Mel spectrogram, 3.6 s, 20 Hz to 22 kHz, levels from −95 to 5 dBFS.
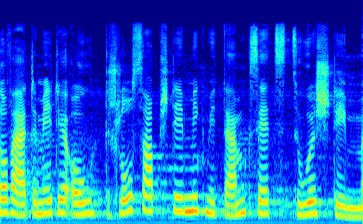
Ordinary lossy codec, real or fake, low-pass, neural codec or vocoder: none; real; 14.4 kHz; none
